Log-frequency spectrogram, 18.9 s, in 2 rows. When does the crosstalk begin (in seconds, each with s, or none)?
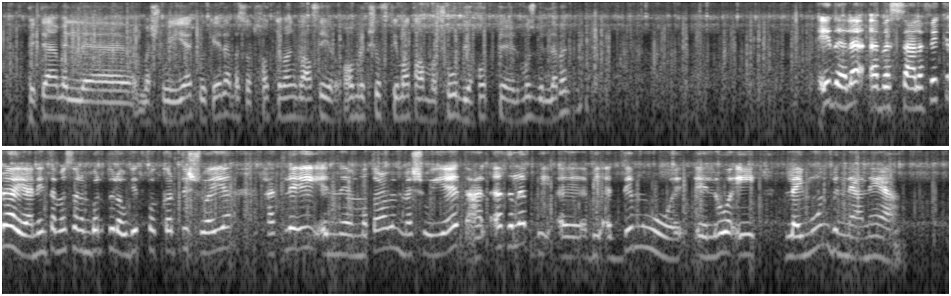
none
